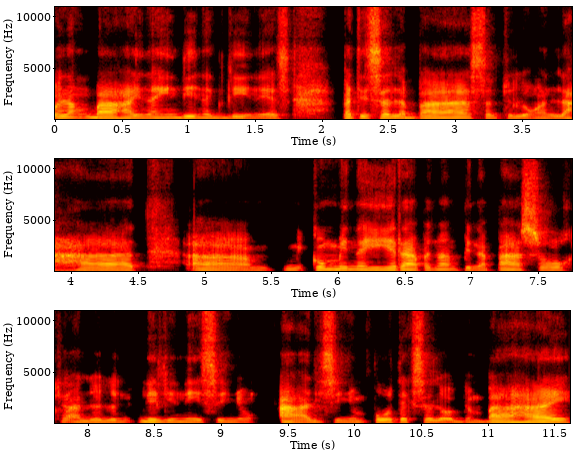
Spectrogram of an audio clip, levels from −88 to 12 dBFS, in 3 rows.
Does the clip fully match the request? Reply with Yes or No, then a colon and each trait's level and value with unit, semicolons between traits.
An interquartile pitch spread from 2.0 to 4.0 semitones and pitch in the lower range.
Yes: average, 2.9 semitones; low, 100 Hz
